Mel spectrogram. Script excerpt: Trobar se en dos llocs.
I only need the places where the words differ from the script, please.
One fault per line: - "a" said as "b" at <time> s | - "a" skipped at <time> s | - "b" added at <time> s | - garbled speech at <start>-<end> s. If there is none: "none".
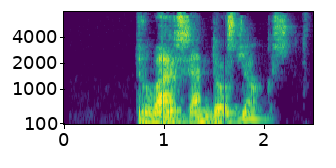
none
